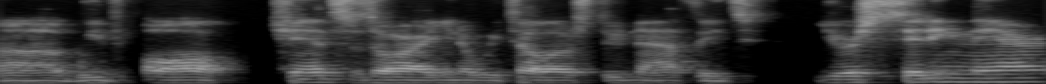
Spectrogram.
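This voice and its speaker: A man speaks at a moderate pace with a Long Island accent. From Long Island, New York. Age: 50s. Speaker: athletics administrator. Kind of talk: podcast interview.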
